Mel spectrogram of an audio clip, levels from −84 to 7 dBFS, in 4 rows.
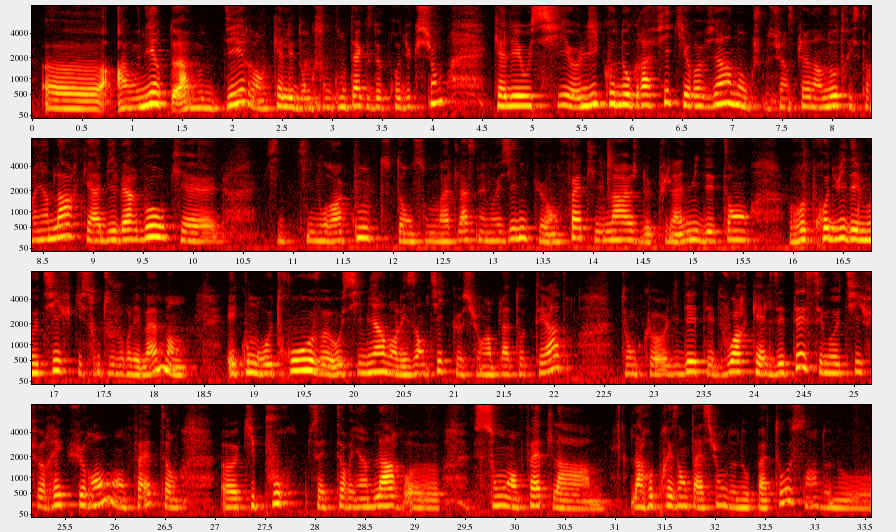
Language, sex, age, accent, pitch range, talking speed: French, female, 30-49, French, 180-230 Hz, 195 wpm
